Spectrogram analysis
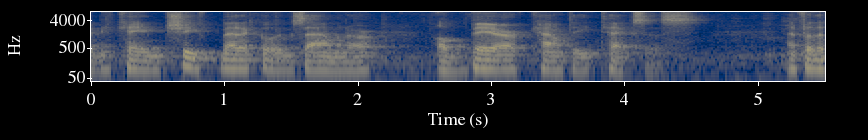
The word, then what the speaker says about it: Bexar: In 1981, I became chief medical examiner of Bexar County, Texas. And for the transcriber, Bexar is spelled B-E-X-A-R. The X is silent.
